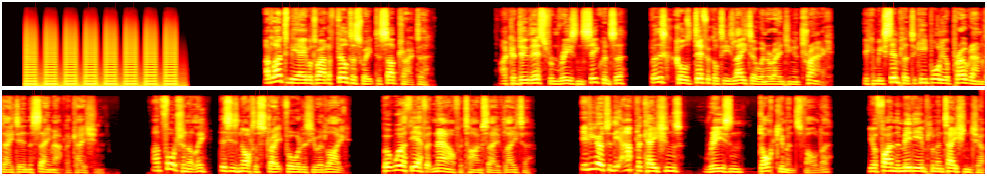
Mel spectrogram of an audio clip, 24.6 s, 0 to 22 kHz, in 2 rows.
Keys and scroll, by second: 0.3 space, 2.6 space, 18.0 super+Tab, 18.6 super+Tab.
